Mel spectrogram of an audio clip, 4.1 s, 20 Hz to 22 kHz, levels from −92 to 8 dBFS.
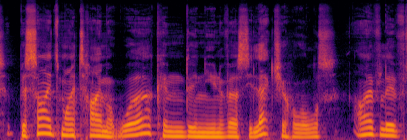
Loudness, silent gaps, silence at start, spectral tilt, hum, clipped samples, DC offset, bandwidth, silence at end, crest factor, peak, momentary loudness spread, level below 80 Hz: -18 LUFS; none; 0 s; -6 dB/octave; none; under 0.1%; under 0.1%; 18.5 kHz; 0 s; 12 dB; -6 dBFS; 6 LU; -46 dBFS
